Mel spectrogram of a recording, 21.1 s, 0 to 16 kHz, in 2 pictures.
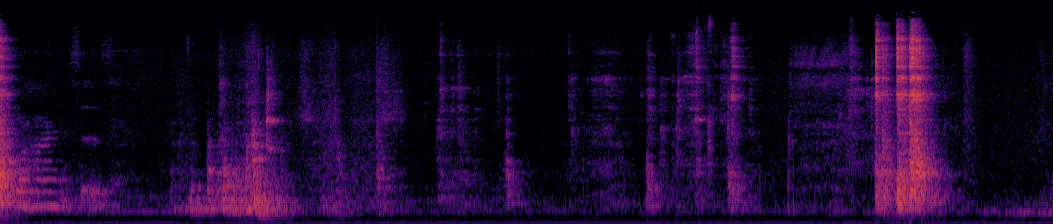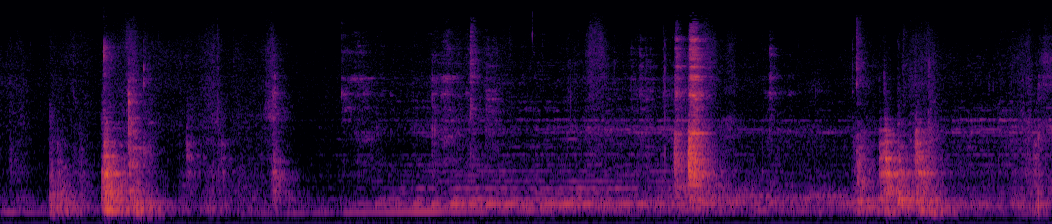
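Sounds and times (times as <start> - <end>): loom wooden knocks and clatter: 1.8 - 3.0, 11.0 - 14.0, 19.0 - 20.2.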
